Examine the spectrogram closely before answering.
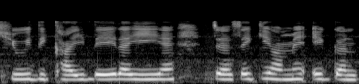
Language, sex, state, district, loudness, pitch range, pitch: Hindi, female, Chhattisgarh, Rajnandgaon, -13 LUFS, 230-245 Hz, 235 Hz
